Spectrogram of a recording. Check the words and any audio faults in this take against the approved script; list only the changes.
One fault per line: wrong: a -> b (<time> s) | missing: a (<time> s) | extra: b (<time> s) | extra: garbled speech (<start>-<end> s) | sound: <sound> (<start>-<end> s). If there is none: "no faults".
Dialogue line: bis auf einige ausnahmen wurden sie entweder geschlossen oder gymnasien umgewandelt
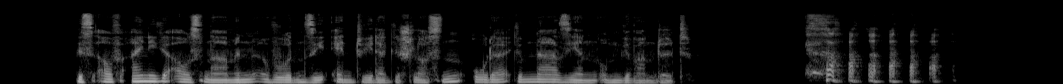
sound: laugh (8.0-9.6 s)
